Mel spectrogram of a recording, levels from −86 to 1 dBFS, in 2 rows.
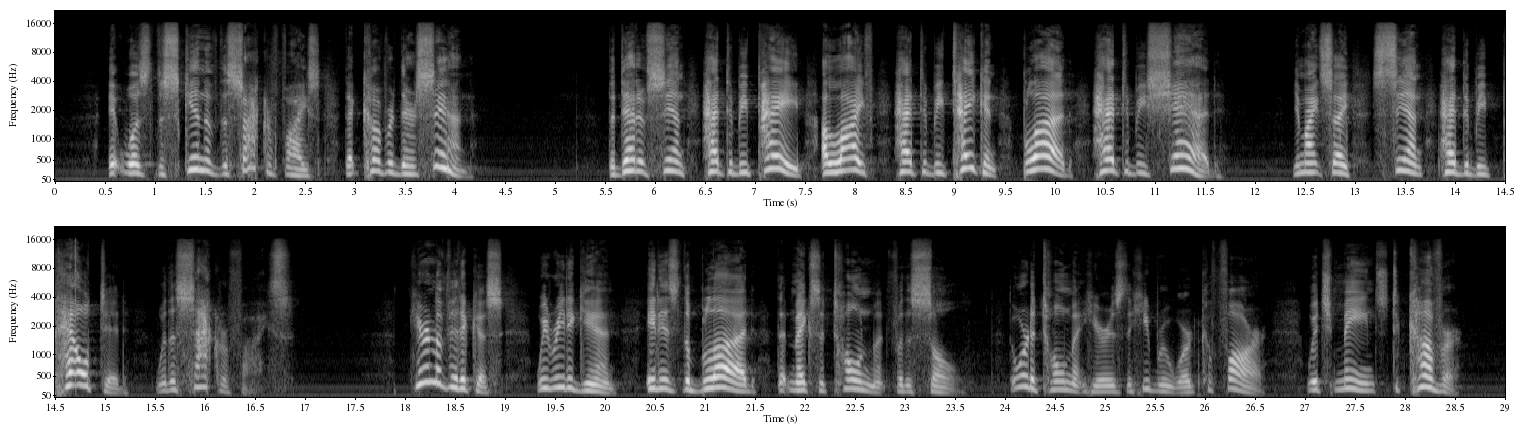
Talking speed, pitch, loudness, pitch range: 145 wpm, 195 Hz, -21 LUFS, 140-230 Hz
